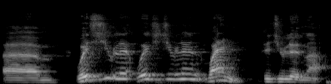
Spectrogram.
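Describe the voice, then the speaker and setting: A man's voice: fairly high pitch, huge pitch swings, normal speed, a bit bright. A man hosting a casual podcast interview, talking in a chatty, rambling way with lots of fillers and restarts. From United Kingdom. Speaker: podcast host.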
